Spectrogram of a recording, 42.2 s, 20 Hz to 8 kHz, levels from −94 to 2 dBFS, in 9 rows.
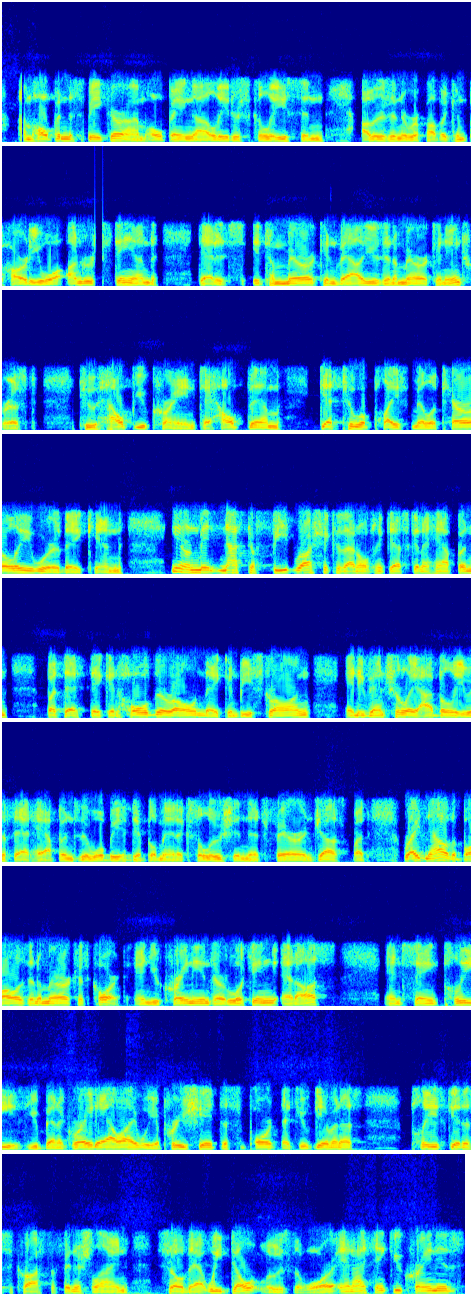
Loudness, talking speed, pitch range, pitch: -27 LUFS, 185 wpm, 85-105 Hz, 95 Hz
